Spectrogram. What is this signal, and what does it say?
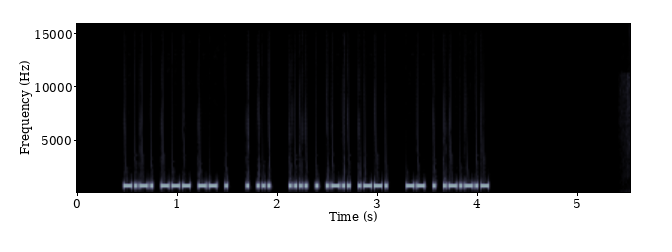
Morse code, heard as a keyed tone, about 43 wpm, 700 Hz. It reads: COME ES HELP ME.
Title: Sentences from Top 200 Words and Abbreviations 45wpm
